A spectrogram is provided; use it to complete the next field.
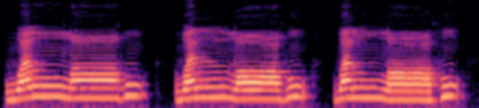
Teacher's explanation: आगे वल्लाहु, वो लाम जबर वल, लाम खड़ा जबर अल्लाह, हा पेश हु, लफ्ज अल्लाह का लाम है, उससे पहले जबर है, जाहिर बात है कि लफ्ज अल्लाह का लाम को क्या करना, मोटा करना।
